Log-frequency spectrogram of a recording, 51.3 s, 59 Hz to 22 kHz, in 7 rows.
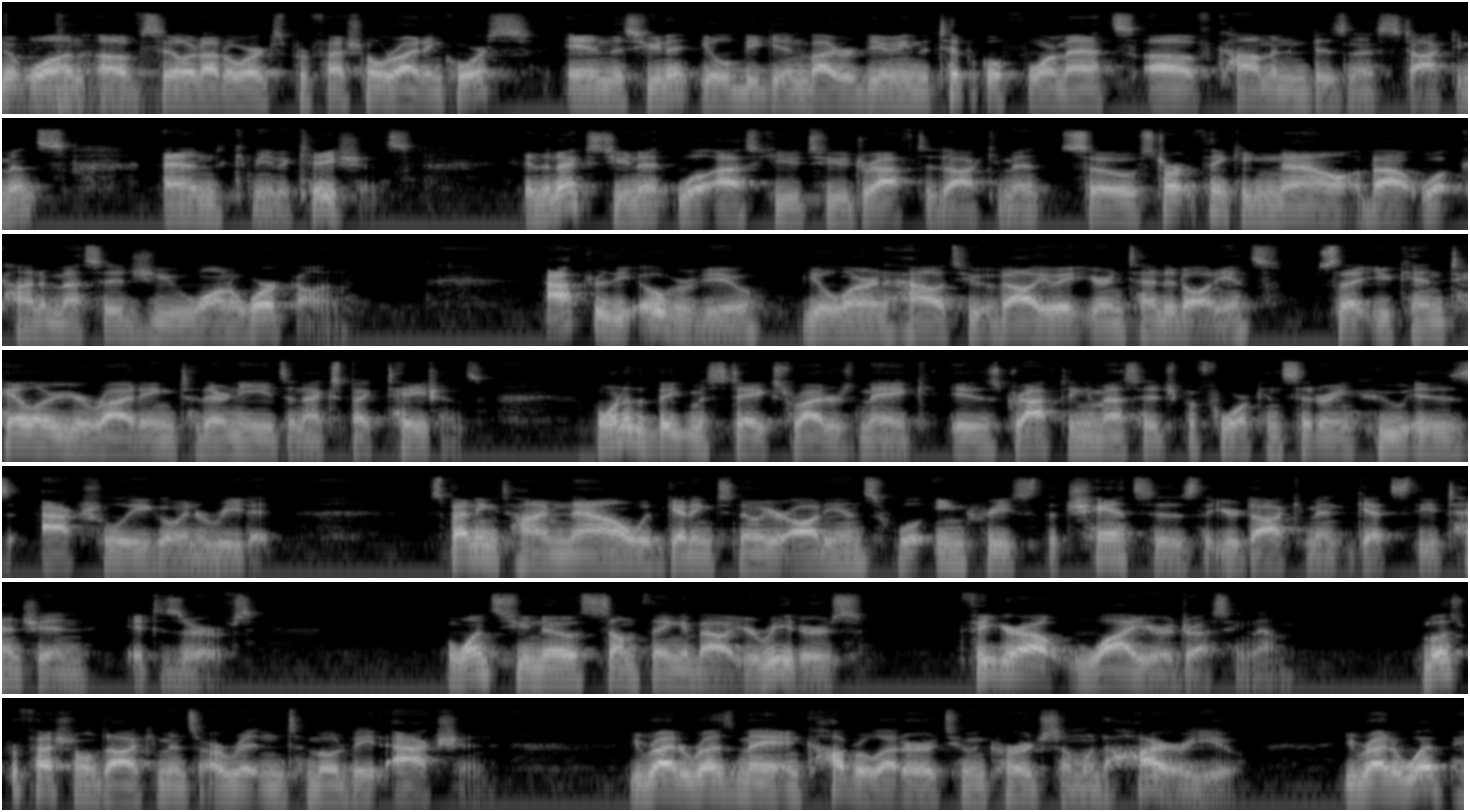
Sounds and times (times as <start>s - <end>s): Speech: 0.0s - 16.5s, 17.4s - 30.7s, 31.4s - 38.0s, 38.8s - 46.5s, 47.1s - 51.2s.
